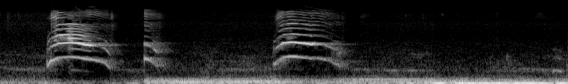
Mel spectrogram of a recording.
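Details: Two drawn-out, arching meows from a domestic cat, one of seven kept indoors, separated by a clipped chirp and about two seconds of quiet, with low rumbling in the background near the end.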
